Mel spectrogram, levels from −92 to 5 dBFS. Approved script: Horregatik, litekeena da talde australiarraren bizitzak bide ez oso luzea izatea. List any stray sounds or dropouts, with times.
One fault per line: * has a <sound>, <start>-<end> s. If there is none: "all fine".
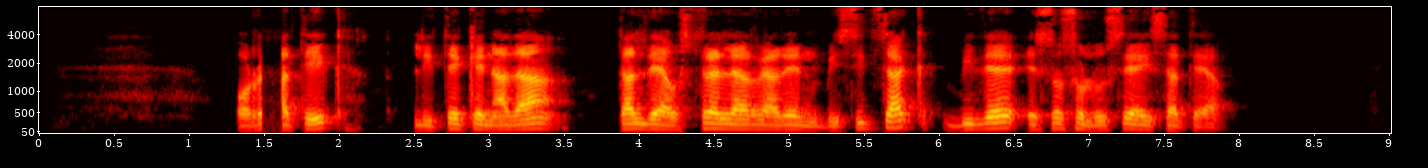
* has a dropout, 1.5-1.6 s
